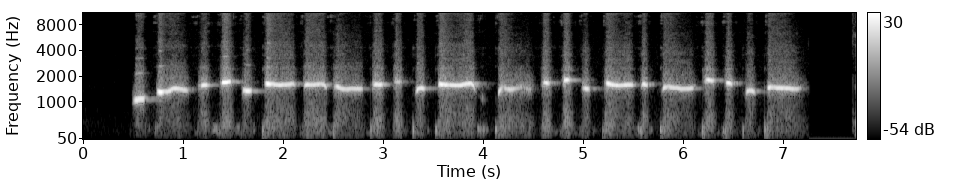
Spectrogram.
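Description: A person whistles a lively jazz melody up close, a quick run of clear, short notes with brief pauses between phrases, with no talking or other sounds.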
